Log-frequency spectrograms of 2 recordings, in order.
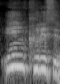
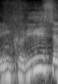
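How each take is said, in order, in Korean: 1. 강세는 첫 음절에 있어요. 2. 강세는 둘째 음절에 있어요. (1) "앞에 액센트를 주면 명사가 돼요 ... increase 이러면 증가요" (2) "뒤에 액센트를 주면 동후, 동사가 돼요 ... 증가하다가 돼요"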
